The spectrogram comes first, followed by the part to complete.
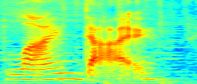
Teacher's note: The D in blind can slide over to the I, and that will sound like die. Blind die. That will help you link.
